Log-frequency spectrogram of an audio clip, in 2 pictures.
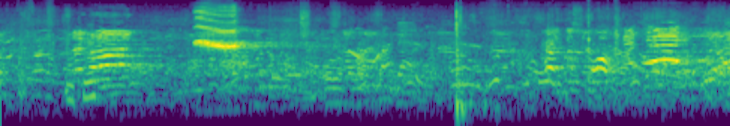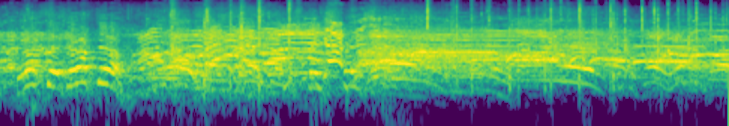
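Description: A man close by calls out to the players.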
